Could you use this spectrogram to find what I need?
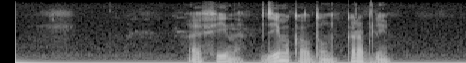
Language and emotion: Russian, neutral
